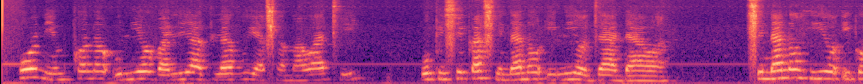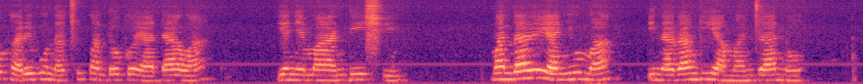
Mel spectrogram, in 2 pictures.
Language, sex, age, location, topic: Swahili, female, 18-24, Kisii, health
